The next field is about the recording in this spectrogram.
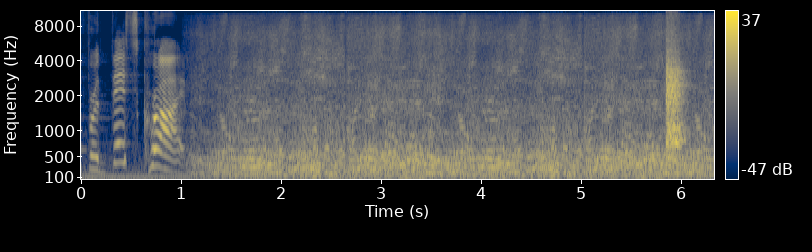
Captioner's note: gallery chattering; gavel slams!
